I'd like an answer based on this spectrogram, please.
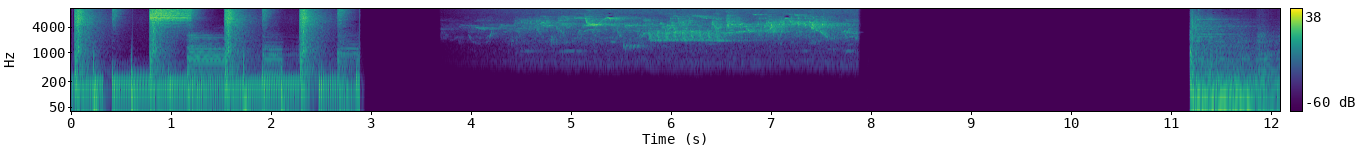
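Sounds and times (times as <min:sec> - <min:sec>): small birds chirping: 0:03.7 - 0:07.9.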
